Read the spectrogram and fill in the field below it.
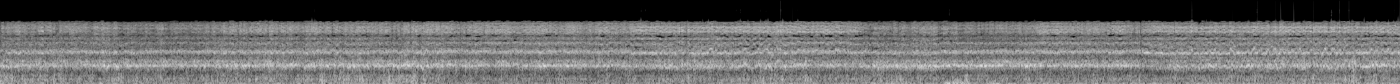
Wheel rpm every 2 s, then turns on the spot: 230, 230, 240, 220, 220, 230, 200.
none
